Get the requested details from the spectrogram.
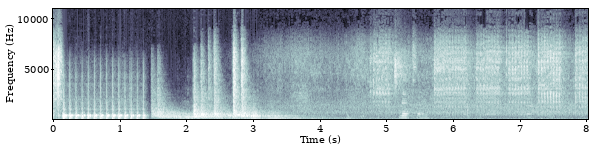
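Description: Metal van doors creak and scrape as they swing open.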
